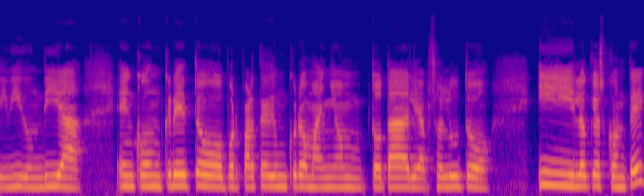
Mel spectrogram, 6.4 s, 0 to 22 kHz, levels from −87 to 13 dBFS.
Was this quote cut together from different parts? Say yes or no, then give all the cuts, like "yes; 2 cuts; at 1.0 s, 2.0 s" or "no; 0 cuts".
no; 0 cuts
